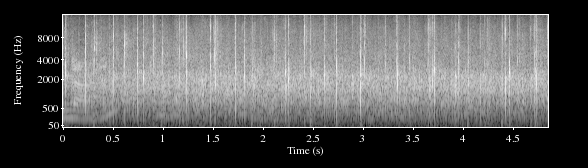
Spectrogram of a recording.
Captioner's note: applause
